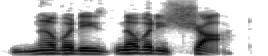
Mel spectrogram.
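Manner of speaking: usual speaking voice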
